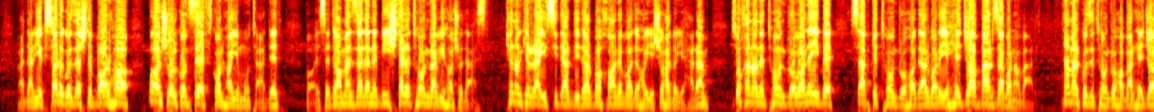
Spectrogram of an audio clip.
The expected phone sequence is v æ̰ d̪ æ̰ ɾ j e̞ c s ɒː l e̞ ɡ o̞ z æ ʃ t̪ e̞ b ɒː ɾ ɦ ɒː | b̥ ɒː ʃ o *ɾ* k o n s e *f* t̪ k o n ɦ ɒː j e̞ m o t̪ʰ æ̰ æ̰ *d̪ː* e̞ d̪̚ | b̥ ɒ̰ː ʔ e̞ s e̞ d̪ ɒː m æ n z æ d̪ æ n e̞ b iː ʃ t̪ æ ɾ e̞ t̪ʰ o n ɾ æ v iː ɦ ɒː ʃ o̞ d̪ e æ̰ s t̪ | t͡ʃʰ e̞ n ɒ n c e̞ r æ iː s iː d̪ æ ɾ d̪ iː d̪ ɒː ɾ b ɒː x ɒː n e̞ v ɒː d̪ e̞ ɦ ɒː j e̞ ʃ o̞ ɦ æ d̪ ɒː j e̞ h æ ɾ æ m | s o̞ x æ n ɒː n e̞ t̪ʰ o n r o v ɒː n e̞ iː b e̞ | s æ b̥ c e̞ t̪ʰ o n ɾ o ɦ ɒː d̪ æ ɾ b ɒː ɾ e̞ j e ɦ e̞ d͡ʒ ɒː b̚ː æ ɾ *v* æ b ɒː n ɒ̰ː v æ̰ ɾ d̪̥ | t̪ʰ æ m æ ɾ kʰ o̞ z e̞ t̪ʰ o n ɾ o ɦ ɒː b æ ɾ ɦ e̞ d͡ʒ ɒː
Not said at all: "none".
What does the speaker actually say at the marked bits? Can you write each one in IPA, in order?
l, f, d̪ː, z

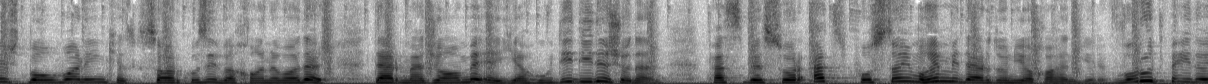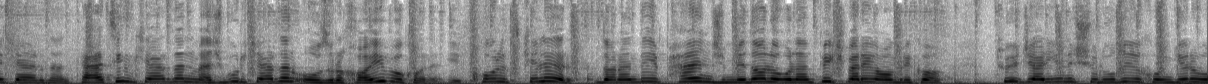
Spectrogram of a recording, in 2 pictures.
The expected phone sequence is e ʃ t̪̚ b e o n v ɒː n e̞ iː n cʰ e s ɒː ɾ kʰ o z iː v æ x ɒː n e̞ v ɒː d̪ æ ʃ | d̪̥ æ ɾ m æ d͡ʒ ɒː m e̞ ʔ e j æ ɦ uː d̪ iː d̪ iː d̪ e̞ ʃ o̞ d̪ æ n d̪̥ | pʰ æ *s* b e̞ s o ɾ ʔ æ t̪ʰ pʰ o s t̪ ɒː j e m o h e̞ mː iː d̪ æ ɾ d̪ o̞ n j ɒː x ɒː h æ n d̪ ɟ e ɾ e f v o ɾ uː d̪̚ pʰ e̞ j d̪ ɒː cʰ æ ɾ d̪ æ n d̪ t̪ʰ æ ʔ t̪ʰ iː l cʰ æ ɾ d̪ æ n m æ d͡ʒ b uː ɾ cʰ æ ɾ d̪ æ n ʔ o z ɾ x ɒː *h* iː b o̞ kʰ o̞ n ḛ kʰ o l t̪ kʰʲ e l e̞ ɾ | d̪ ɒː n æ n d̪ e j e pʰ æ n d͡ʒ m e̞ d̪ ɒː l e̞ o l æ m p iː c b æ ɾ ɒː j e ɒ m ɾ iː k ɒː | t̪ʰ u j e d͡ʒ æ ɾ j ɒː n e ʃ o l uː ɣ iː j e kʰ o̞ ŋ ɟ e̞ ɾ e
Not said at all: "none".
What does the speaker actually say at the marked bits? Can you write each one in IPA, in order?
s, h

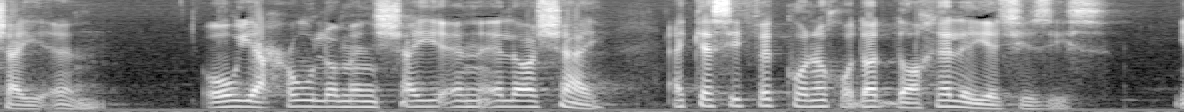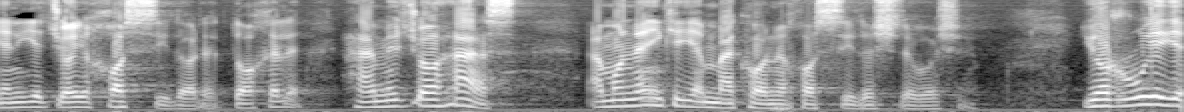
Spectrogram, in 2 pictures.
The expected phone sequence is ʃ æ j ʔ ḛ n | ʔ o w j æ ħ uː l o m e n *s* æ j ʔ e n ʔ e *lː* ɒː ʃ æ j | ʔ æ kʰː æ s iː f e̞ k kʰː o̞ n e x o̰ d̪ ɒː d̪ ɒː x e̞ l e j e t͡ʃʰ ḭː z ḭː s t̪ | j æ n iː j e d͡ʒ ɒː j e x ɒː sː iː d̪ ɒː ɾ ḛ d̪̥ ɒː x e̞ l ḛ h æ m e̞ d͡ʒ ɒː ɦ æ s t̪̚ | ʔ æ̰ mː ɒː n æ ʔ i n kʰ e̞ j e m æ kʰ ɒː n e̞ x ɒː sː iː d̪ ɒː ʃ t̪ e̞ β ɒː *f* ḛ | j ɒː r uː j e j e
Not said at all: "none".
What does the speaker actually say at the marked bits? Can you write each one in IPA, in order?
ʃ, l, ʃ

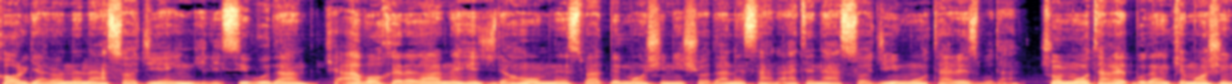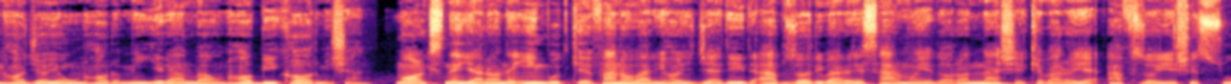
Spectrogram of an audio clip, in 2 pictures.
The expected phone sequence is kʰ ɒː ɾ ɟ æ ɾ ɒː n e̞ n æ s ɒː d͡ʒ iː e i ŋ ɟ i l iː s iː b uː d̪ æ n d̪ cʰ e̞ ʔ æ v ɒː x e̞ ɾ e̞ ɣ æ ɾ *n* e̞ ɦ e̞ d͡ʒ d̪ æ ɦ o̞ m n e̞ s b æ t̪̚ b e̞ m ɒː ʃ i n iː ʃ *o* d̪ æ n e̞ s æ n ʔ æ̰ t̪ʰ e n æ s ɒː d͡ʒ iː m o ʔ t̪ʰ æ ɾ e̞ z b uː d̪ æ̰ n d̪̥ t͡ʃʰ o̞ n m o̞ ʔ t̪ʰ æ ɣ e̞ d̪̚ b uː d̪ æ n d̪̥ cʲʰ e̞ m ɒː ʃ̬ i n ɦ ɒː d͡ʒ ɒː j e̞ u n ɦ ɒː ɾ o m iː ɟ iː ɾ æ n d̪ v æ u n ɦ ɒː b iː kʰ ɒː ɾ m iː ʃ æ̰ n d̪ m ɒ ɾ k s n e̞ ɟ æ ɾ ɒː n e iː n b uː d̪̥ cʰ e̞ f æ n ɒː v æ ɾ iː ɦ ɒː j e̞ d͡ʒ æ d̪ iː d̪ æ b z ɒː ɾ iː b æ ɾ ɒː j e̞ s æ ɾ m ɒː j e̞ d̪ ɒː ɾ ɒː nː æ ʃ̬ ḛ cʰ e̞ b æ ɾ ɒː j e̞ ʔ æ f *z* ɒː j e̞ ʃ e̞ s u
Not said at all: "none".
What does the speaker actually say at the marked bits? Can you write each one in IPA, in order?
n, o, z

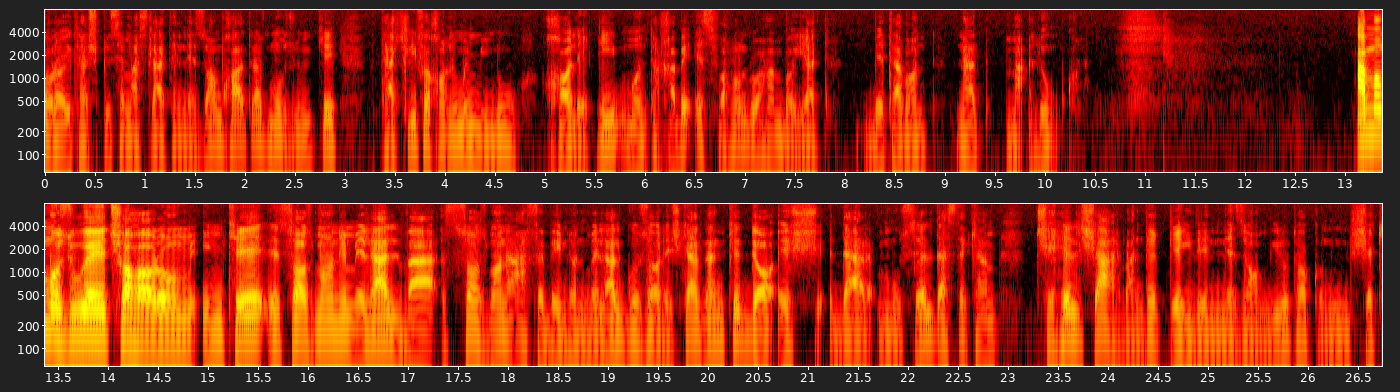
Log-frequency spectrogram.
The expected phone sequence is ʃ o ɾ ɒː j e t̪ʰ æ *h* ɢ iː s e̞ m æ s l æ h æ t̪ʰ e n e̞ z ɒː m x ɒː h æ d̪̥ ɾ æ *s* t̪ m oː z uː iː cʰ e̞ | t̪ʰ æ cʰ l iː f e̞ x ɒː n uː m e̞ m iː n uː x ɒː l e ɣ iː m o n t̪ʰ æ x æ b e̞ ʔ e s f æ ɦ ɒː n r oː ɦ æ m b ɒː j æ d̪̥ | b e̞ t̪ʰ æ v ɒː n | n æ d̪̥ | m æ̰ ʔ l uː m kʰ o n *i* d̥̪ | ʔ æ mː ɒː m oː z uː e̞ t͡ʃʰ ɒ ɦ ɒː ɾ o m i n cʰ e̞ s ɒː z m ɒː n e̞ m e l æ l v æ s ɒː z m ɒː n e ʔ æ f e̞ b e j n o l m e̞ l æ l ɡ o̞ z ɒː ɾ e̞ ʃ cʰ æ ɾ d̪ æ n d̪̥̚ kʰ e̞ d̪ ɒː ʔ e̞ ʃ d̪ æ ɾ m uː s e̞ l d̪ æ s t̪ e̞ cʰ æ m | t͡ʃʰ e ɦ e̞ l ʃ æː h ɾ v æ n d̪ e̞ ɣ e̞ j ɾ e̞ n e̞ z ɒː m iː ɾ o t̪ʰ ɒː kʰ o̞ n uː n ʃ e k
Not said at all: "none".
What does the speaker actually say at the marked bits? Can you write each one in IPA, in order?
ʃ, f, æ

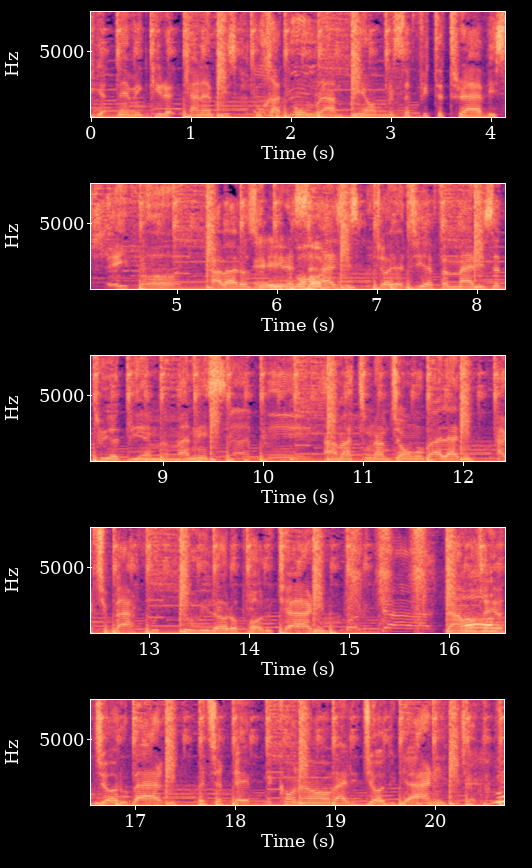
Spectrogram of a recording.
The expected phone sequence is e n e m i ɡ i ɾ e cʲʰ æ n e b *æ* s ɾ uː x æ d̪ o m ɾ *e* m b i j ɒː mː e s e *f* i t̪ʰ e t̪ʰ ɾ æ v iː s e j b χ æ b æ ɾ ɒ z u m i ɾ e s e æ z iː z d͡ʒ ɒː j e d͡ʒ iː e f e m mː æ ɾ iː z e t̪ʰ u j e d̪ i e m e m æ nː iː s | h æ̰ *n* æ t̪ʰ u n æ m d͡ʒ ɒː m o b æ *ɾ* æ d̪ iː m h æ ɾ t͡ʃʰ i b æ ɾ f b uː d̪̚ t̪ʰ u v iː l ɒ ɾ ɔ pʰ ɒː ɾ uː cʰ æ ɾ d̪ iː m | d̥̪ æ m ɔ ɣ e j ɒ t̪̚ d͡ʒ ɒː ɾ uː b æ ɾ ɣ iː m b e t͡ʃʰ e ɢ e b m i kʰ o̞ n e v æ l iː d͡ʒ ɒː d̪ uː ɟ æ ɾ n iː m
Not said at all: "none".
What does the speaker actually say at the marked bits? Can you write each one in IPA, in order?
i, æ, f, m, l

